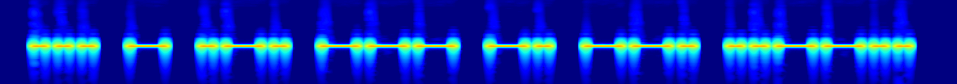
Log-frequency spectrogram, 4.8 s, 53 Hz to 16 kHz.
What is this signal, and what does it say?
Morse code, heard as a keyed tone, about 20 wpm, 700 Hz. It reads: STRONG?
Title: Sentences from Top 1000 Words - Review Part 3 - 20wpm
